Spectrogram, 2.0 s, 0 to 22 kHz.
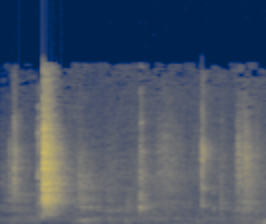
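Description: DSA SA58 rifle's action giving one short, sharp metallic clack about a third of a second in as its charging handle and bolt are worked, followed by a couple of faint ticks.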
